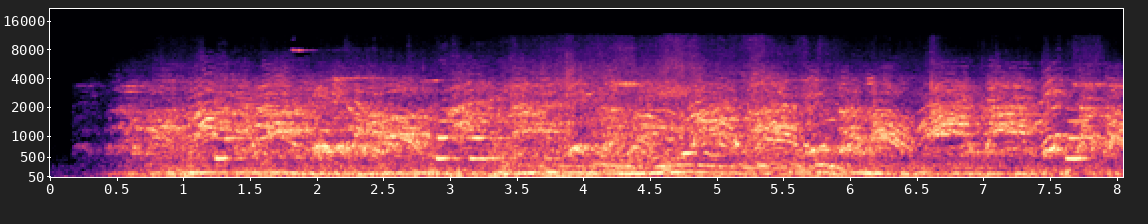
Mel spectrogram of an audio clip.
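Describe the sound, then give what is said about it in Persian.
A large crowd of schoolgirls in Qom, Iran, chants anti-government slogans at protests over Mahsa Amini's death, a loud, dense mass of shouting voices that holds steady from start to end. “شمار از دختران در قم چادرهایشان را در دست گرفتند و شعار مرگ به دیکتاتور سر دادند.”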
